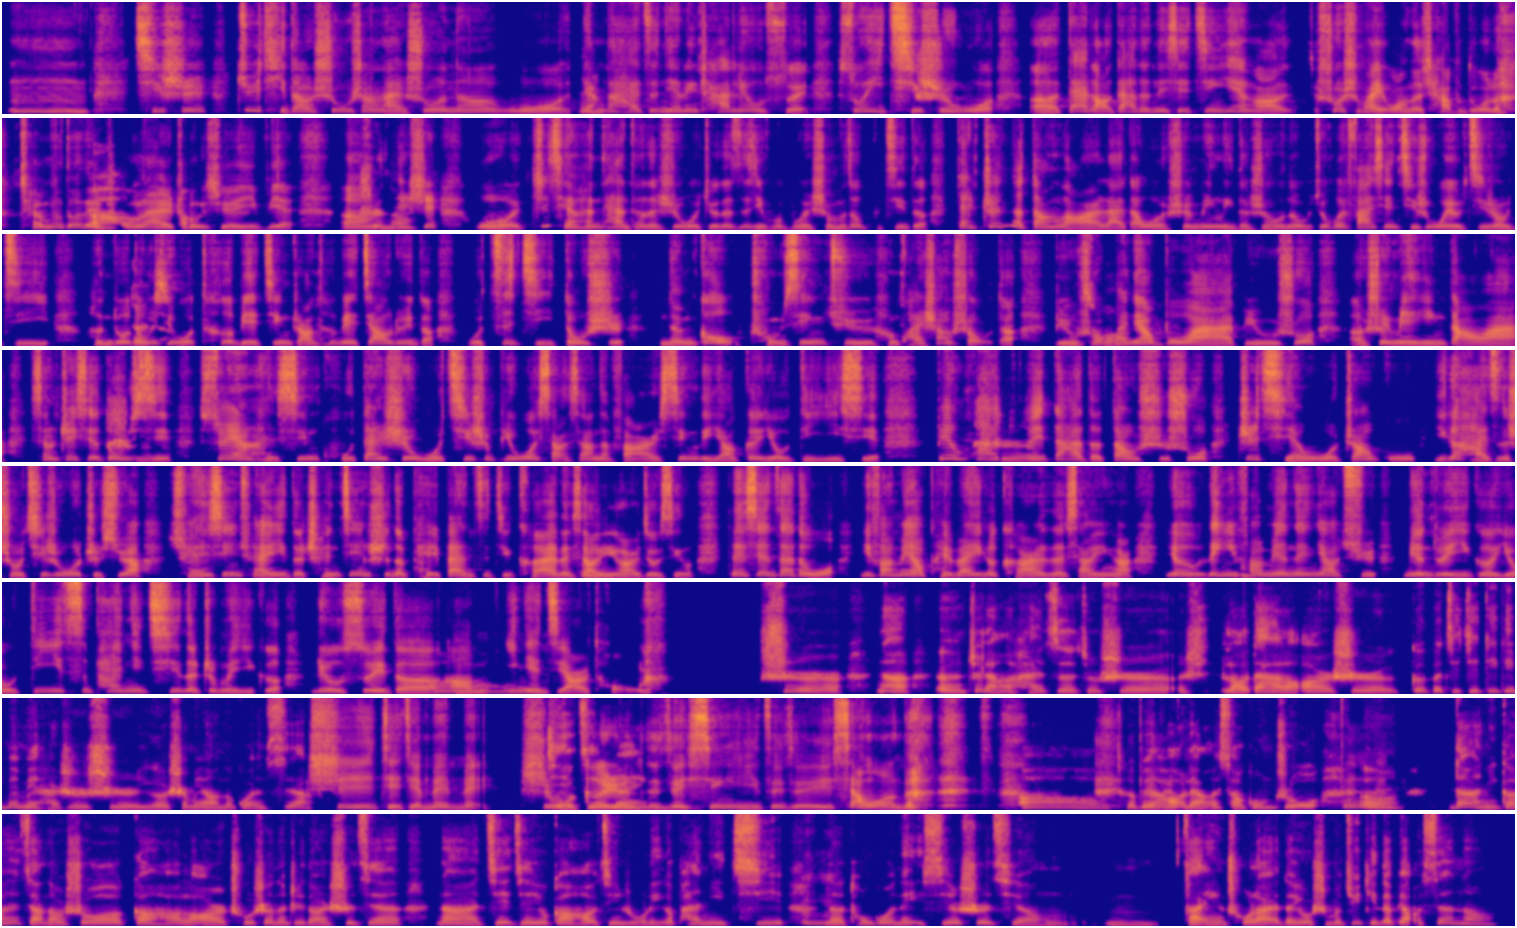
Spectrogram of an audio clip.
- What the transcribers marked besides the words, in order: chuckle; laugh; laugh
- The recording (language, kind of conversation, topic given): Chinese, podcast, 当父母后，你的生活有哪些变化？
